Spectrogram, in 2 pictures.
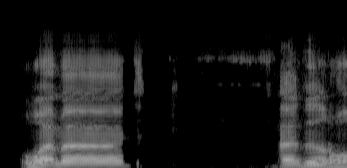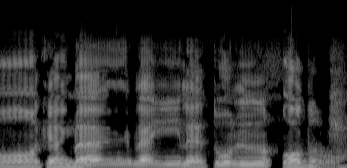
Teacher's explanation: ada ma yang panjang, kemudian dalnya ada qalqalah sughra dipantulkan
